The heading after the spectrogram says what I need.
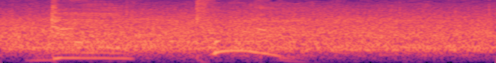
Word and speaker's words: Dupri: Comes The Talented Maxine Dupri uh Michael it's pronounced d PR the following contest is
